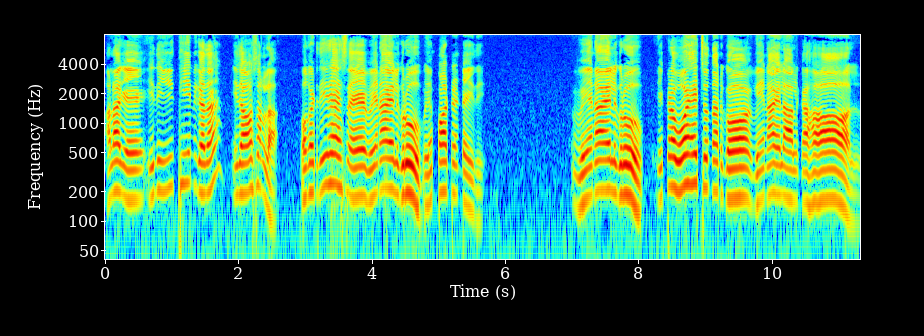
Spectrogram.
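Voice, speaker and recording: High-voiced male chemistry teacher lecturing. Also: normal speed, fairly bright tone, clear, resonant tone, dry recording, poor audio. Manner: explains step by step, asks rhetorical questions; mixes English terms into his talk. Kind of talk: classroom lecture.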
